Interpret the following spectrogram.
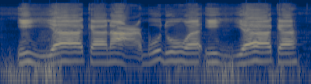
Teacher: Ketika huruf ain berharakat sukun, ain itu punya sifat namanya bainiyah, yaitu bacaan di antara syiddah dan rokhawah. Kalau syiddah suaranya tertahan, kalau rokhawah suaranya mengalir, maka di antara keduanya.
